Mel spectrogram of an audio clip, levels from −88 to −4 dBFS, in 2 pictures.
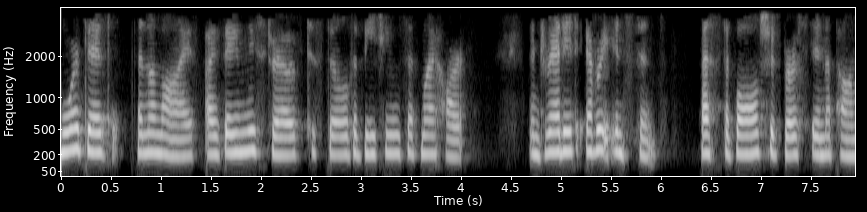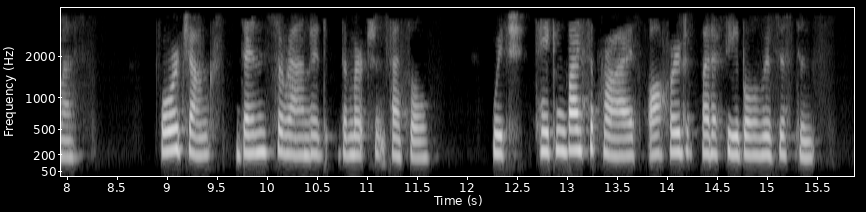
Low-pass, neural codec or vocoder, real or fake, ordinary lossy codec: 3.6 kHz; codec, 16 kHz, 1 kbps, FreqCodec, larger model; fake; MP3, 24 kbps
